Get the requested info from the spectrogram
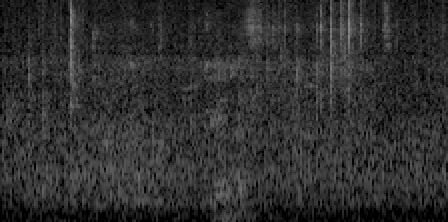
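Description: Faint, quick clicks of laptop keys, a bunch of them about two and a half to three and a half seconds in, over steady room tone.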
